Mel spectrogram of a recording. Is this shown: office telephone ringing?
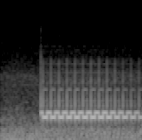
yes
